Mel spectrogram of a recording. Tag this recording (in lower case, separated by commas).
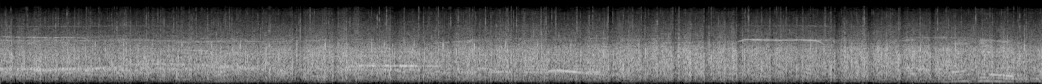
speech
